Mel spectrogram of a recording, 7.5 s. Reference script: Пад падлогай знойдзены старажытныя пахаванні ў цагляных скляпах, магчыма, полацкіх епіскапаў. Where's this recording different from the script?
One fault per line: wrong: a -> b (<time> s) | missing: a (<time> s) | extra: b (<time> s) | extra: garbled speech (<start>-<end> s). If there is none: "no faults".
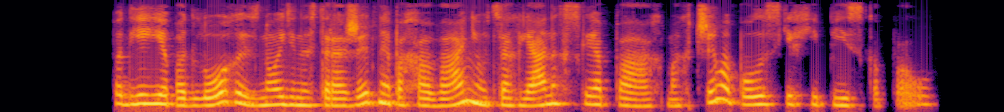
extra: яе (1.1 s)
